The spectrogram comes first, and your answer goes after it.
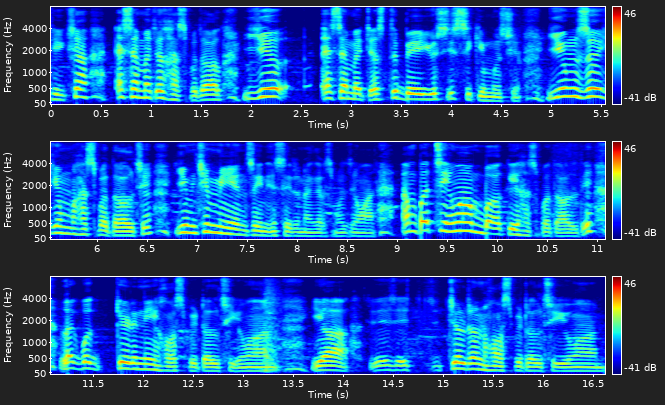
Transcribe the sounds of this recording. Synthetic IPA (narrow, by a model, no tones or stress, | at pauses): ʈʰiːk̚t͡ʃʰɐesemet͡ʃɐsɦɐspɐt̪aːljiesemet͡ʃɐst̪ɨbeːjusisikimusʰḭjimzɨjimɦɐspɐt̪aːlt͡ʃʰijimt͡ʃʰimijɐnsɐːnisiɾʲinɐɡɐɾɐsmɐzɐʋa̰ːnɐmpɐt̪̚t͡ʃʰijiʋaːnbaːkiɦɐspɐt̪aːlt̪ilɐɡ̚bʱɐɡkeɽniɦoːspiʈɐlt͡ʃʰijiʋaːnja | t͡ʃilɖɾɐnɦoːspiʈɐlt͡ʃʰijiʋaːn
